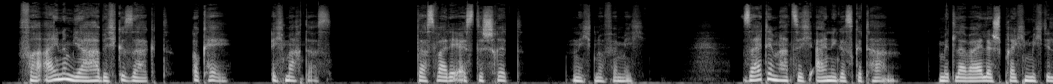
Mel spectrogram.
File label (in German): deutsch frauen werbung; sprecher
